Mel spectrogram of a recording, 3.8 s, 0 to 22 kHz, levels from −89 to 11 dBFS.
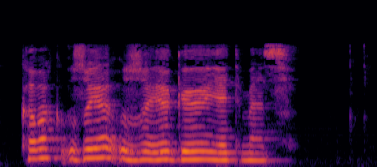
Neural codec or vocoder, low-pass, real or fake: none; 7.2 kHz; real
